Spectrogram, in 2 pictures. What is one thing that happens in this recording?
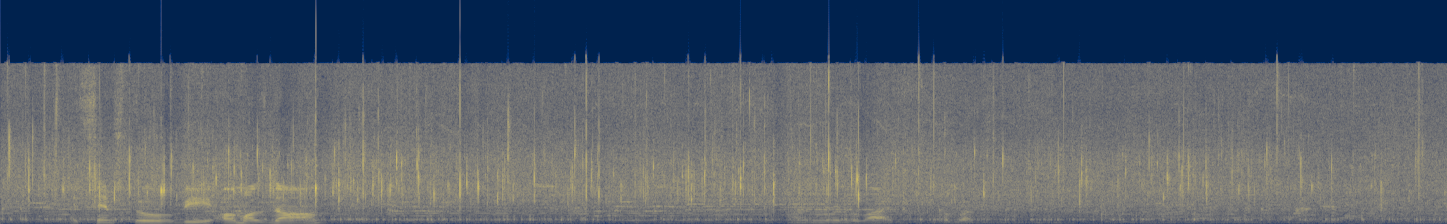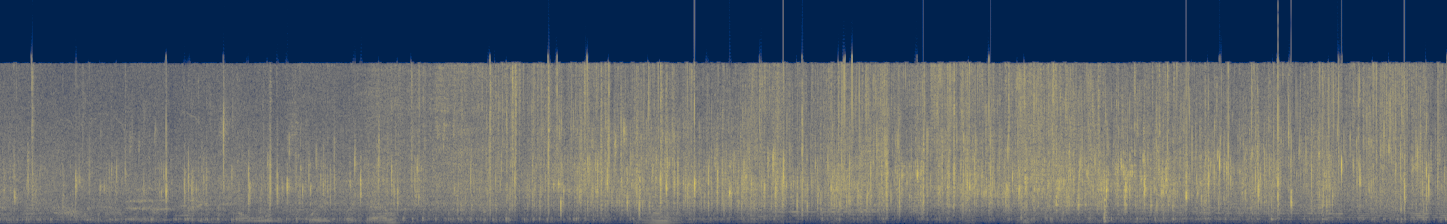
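Food sizzles and crackles steadily in hot oil in a frying pan.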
